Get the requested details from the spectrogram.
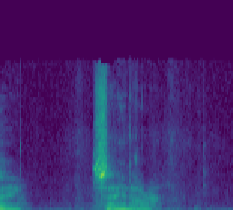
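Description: An elderly man speaks briefly and calmly into a close microphone.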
